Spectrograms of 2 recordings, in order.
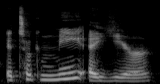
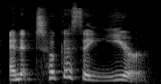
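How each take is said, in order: First: "me" lifted and drawn out; slow correction, leaning on "me"; stress on "me". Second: Said in the usual way. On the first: Real, not acted. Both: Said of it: "let me rephrase that".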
